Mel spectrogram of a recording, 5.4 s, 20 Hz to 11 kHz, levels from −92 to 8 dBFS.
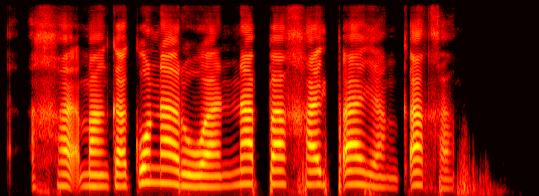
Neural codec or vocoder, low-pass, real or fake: autoencoder, 48 kHz, 128 numbers a frame, DAC-VAE, trained on Japanese speech; 9.9 kHz; fake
